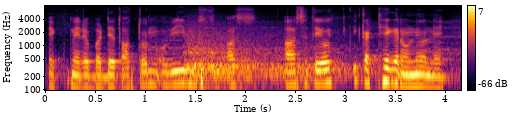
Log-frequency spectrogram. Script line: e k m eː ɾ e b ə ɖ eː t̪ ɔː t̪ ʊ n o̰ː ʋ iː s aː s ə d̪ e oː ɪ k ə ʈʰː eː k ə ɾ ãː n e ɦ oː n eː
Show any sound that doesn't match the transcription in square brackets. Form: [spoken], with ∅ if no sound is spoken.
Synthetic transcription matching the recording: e k m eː ɾ e b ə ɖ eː t̪ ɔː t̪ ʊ n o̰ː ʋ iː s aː s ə [t̪] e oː ɪ k ə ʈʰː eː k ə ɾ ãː n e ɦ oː n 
